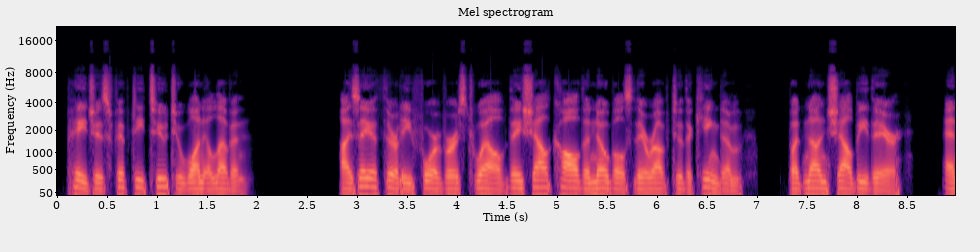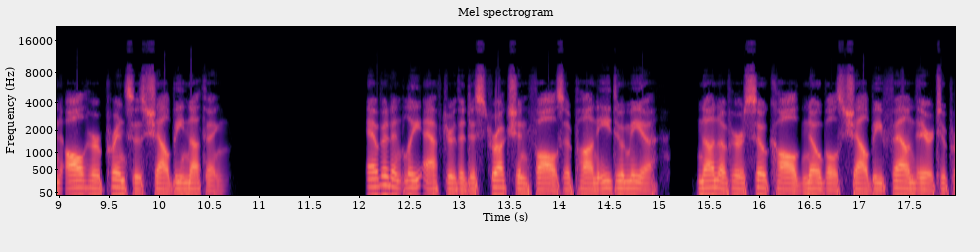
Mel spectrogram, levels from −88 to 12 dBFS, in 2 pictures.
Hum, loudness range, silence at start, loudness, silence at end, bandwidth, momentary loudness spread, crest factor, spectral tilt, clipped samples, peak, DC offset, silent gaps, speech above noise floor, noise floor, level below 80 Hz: none; 4 LU; 0 s; -19 LUFS; 0 s; 9.6 kHz; 7 LU; 18 dB; -5.5 dB/octave; under 0.1%; 0 dBFS; 2%; 2.02-2.77 s, 7.01-7.23 s, 8.56-8.80 s, 10.79-12.01 s, 15.12-15.33 s; over 72 dB; under -90 dBFS; -44 dBFS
